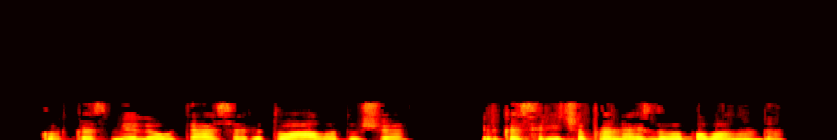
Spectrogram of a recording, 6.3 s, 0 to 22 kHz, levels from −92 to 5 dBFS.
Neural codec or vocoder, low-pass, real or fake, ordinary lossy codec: none; 7.2 kHz; real; MP3, 24 kbps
